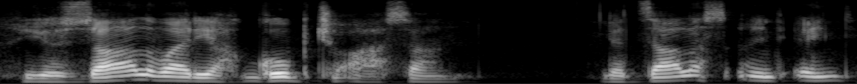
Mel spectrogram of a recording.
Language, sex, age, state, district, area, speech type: Kashmiri, male, 45-60, Jammu and Kashmir, Budgam, rural, spontaneous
